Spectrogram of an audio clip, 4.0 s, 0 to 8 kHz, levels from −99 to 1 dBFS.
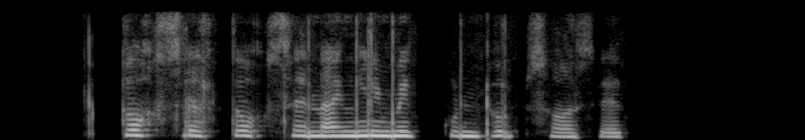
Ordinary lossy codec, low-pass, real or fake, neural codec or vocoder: MP3, 64 kbps; 7.2 kHz; fake; codec, 16 kHz, 8 kbps, FunCodec, trained on LibriTTS, 25 frames a second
